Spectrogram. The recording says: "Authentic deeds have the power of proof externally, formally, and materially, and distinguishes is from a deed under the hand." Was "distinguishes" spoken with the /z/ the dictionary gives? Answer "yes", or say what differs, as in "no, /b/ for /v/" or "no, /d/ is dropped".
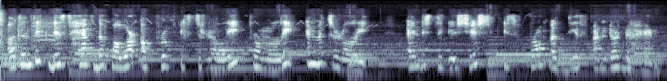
no, /s/ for /z/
